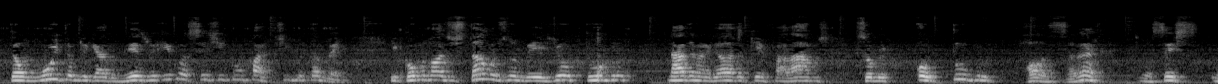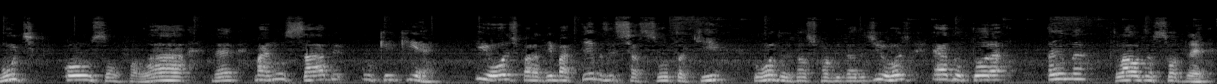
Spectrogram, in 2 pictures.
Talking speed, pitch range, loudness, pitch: 140 wpm, 170-210 Hz, -22 LUFS, 195 Hz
